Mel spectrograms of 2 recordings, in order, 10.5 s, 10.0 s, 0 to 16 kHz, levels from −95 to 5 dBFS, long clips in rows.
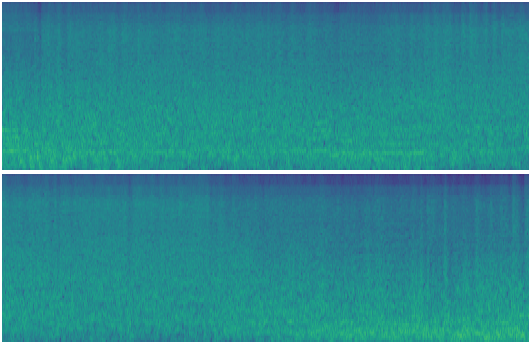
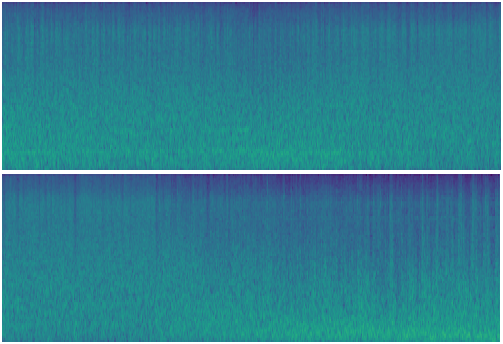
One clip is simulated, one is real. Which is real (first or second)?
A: second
